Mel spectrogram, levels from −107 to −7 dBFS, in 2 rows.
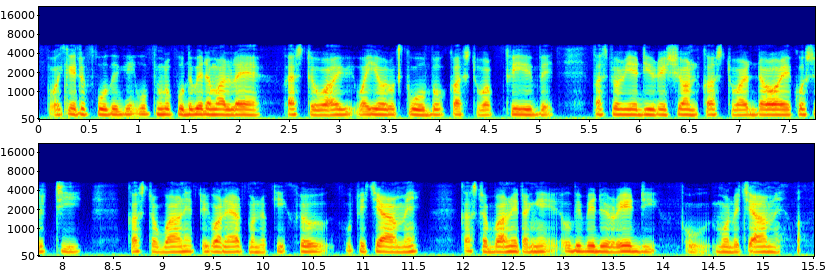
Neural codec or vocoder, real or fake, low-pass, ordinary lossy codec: autoencoder, 22.05 kHz, a latent of 192 numbers a frame, VITS, trained on many speakers; fake; 5.4 kHz; none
